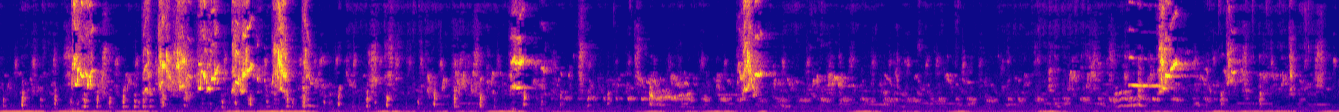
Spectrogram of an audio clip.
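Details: Parrot giving harsh, broadband screeches in quick bursts early on, then softer chirps and a thin level whistled note, against a low pulsing hum and other small chirping birds.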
